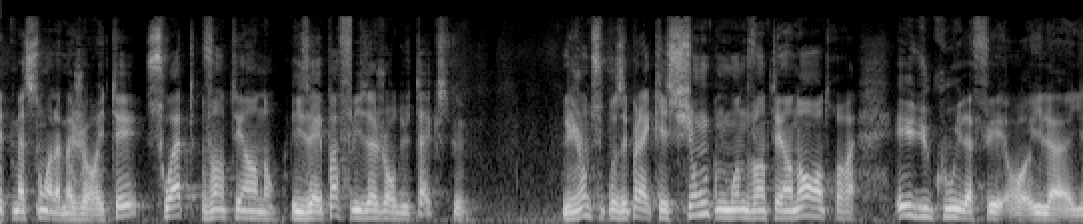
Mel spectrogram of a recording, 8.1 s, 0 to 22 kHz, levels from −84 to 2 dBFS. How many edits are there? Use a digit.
4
